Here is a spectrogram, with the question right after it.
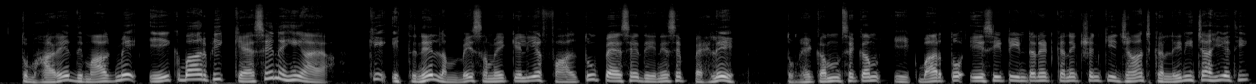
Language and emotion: Hindi, disgusted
